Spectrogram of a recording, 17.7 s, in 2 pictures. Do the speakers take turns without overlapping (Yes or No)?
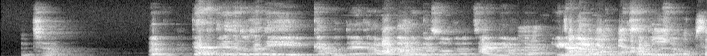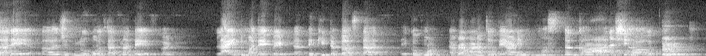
No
